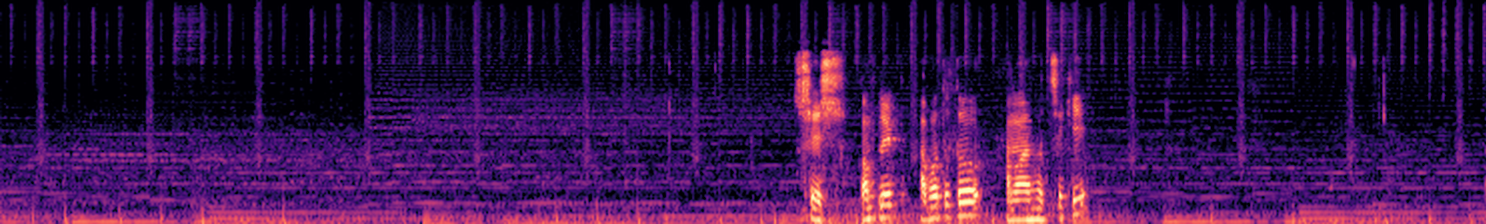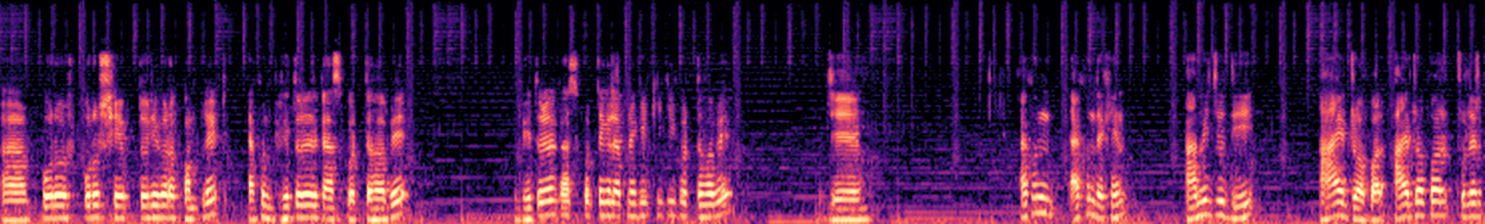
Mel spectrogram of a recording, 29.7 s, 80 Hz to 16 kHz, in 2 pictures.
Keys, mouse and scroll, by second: 8.8 scroll up 1, 28.6 click.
